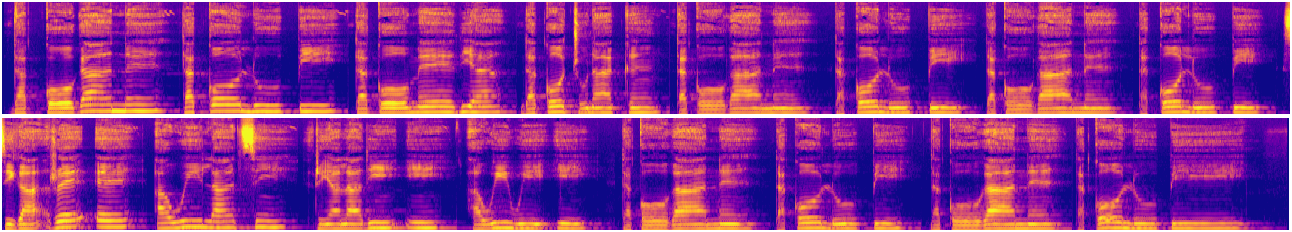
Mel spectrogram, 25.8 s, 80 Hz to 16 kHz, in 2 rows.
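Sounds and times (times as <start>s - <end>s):
person singing: 0.0s - 25.7s.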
